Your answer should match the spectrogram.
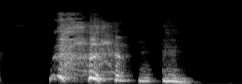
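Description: A sneeze bursts out as a string of short, loud, breathy vocal blasts in quick succession, the first ones strongest, then it stops. No one speaks.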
